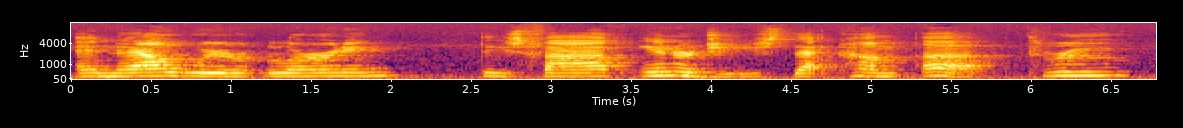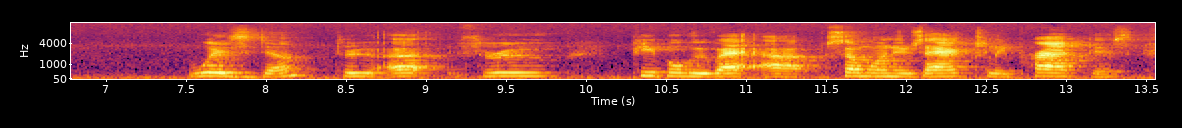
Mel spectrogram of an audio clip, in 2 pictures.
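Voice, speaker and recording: A woman giving informal dharma teaching to a group, explaining and pausing to find her words. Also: mid-range voice. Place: meditation group meeting room. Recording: echoey room, faint background noise.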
